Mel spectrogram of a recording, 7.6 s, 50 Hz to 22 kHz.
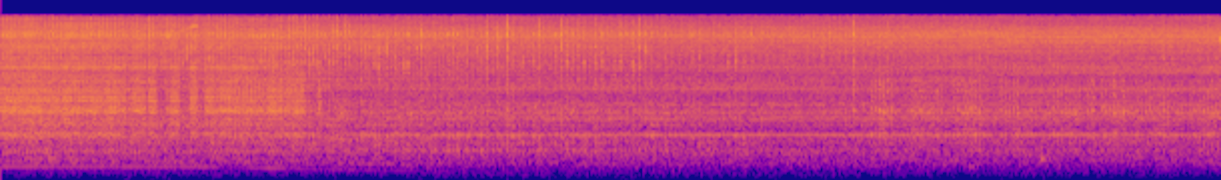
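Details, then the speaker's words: Panasonic PV-V4660-K VCR, owned since 2012, belt replaced by a rubber band; it sometimes slows, possibly due to the band. Rewinding to the beginning: steady high whir with light fast ticking and slowly falling motor note; smooth, no binding. "but it works fine if we're going to the beginning"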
